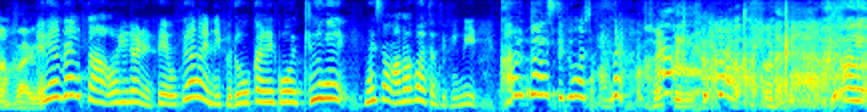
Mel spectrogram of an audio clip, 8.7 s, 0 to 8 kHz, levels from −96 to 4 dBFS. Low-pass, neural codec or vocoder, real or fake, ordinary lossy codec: none; codec, 16 kHz, 1 kbps, FreqCodec, larger model; fake; none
